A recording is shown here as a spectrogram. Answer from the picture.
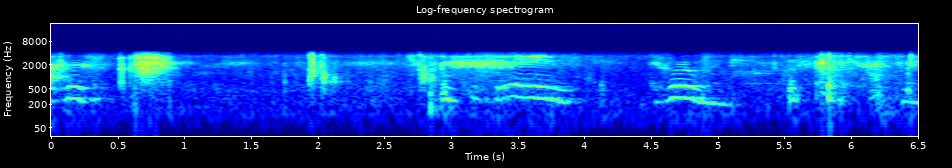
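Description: Faint voices in the distance, a couple of drawn-out calls around the middle and again near the end, with a short sharp click about two seconds in.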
